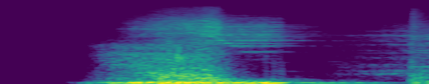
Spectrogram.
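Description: Whoosh sound effect with a deep low rumble, part of a TV news channel's logo ident. It swells in about half a second in, holds for about a second, then dies away.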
